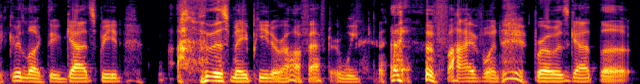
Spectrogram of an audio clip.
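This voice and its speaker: A man's voice: mid-range voice, slow, vocal fry. A man hosting a podcast in a casual, laid-back, bro-ish way, using plenty of slang. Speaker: podcast host.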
